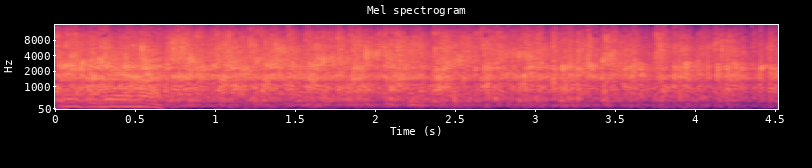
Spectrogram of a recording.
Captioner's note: audience applauding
